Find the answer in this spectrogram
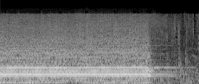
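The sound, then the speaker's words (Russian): Steam train whistle as the locomotive pulls away, a loud, steady sustained tone held for about a second and a half before cutting off abruptly, leaving a fainter rumble. “Поезд набирает ход.”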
